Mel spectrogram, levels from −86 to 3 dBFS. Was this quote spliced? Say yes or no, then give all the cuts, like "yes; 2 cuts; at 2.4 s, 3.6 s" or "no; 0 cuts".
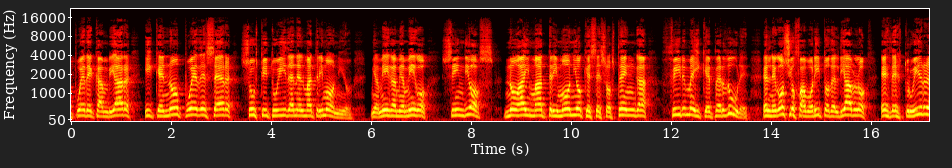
yes; 1 cut; at 5.9 s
